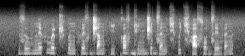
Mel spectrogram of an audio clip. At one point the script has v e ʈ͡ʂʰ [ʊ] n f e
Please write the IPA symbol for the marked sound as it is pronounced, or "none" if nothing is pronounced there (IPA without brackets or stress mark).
ɯ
